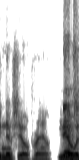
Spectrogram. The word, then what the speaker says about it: Nemchel: I say Nemchel Brown.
